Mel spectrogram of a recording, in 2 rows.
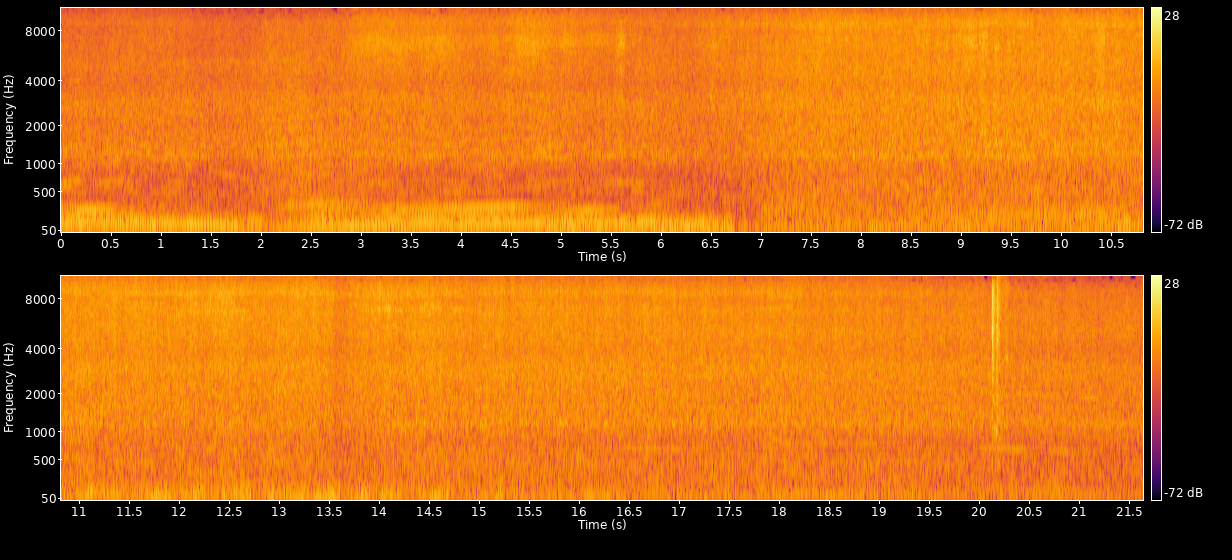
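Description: Air-cooled flat-six engine of a 1989 Porsche 911 Carrera heard from inside the cabin while driving. The engine note falls, then rises through a gear for about four seconds. It drops off sharply about seven seconds in, then runs lower and steadier with road noise, slowly fading. There is a light click near the end.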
